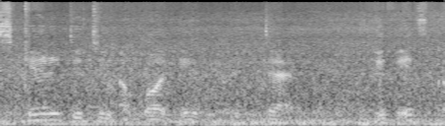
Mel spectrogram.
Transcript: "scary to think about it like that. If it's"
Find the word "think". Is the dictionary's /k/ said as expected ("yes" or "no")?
no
